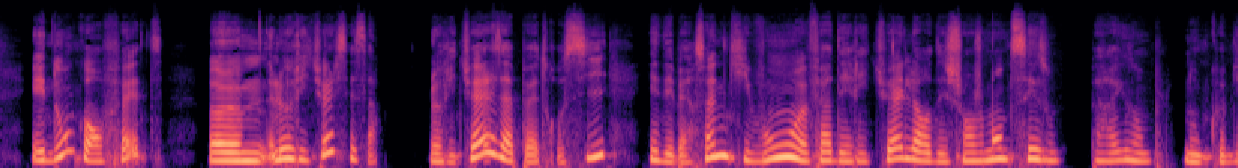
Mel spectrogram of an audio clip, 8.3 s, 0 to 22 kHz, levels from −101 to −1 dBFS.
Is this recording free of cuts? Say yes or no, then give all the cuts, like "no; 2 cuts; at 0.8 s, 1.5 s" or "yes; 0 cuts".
yes; 0 cuts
